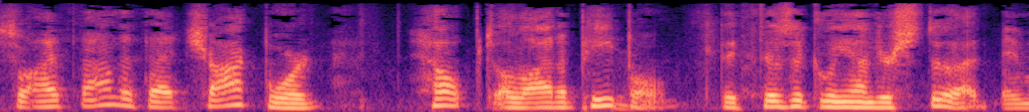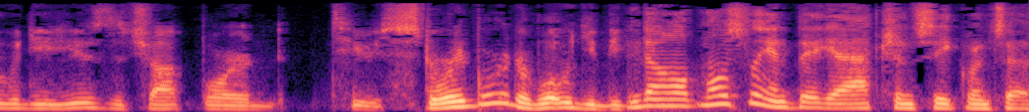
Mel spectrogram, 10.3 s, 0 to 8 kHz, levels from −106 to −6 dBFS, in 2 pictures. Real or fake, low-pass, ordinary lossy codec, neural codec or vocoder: fake; 7.2 kHz; MP3, 32 kbps; codec, 16 kHz, 4 kbps, FreqCodec, smaller model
